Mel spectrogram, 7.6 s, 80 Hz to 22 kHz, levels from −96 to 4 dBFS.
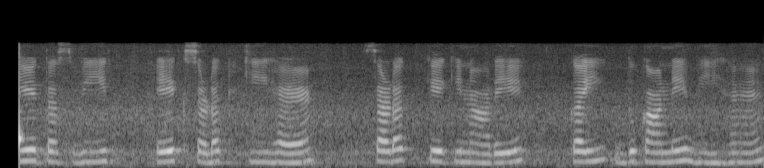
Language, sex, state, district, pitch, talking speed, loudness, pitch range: Hindi, female, Haryana, Jhajjar, 235 Hz, 100 wpm, -26 LUFS, 225-250 Hz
